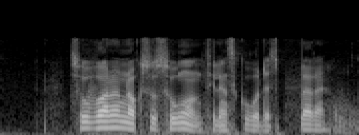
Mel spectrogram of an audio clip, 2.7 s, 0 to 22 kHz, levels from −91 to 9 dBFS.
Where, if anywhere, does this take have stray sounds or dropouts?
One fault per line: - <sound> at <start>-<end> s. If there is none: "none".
- dropout at 2.1-2.2 s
